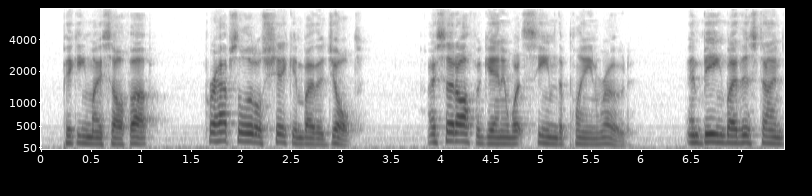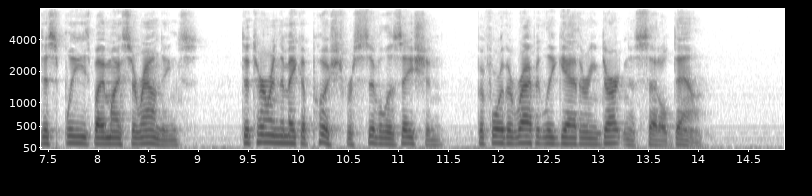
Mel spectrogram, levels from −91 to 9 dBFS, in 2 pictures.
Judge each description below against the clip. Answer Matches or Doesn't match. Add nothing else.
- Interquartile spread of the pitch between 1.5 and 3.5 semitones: Matches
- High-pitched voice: Doesn't match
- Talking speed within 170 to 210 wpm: Matches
